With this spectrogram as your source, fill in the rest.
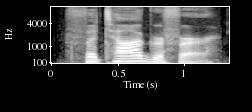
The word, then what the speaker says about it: photographer: Because the stress moved to the second syllable, that second O suddenly wakes up. It becomes a strong, clear vowel. Tog.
